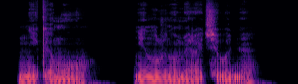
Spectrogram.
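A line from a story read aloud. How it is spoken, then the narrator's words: Quiet, like an incantation. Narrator (Russian): тихо произнес Ош, словно читая какое-то магическое заклинание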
